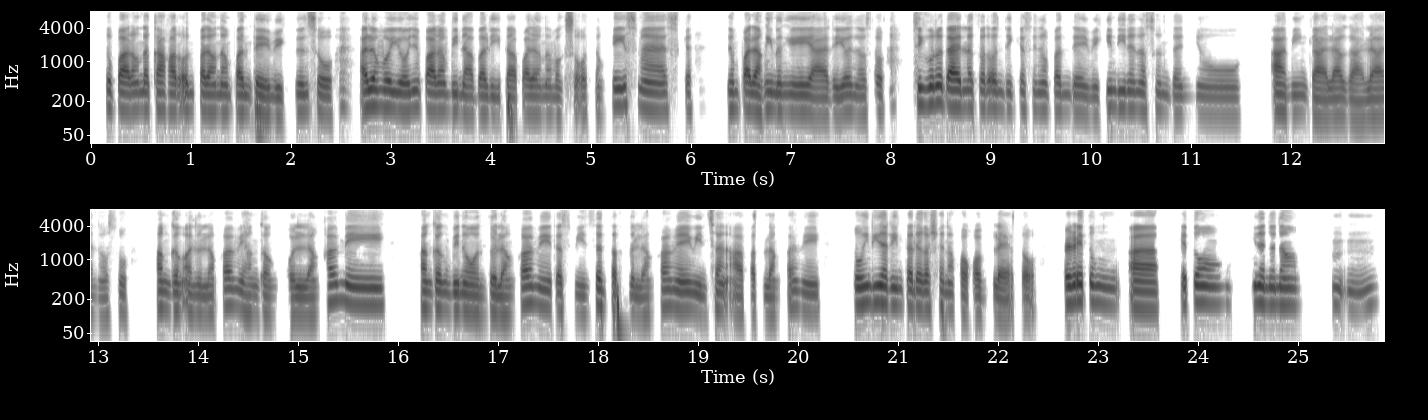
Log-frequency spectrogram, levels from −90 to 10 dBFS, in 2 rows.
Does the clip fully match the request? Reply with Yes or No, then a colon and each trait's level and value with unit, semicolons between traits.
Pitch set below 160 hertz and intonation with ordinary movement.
Yes: low, 135 Hz; average, 4.1 semitones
